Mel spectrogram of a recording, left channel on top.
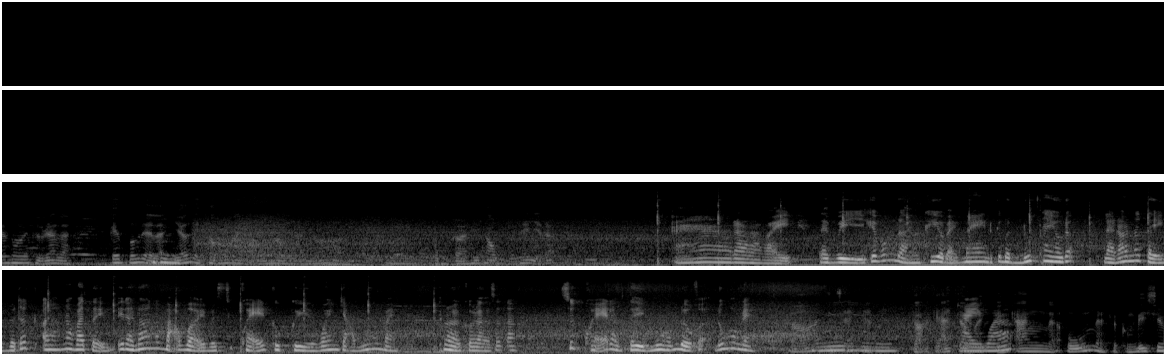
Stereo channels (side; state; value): left; silent; digital silence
